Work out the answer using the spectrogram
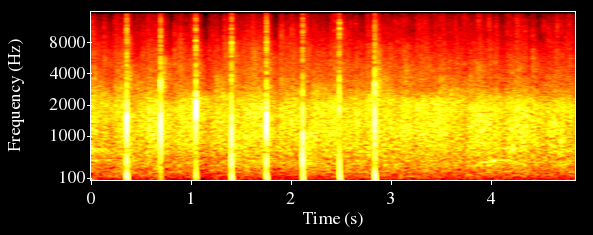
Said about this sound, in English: I think we ought to give the Lord a hand clap for this.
